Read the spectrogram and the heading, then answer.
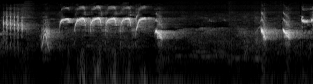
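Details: Mangrove blue flycatcher in full song, meant to prompt other birds to join in; a high sustained warbling whistle, a pause, then bright slurred notes dropping in pitch.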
